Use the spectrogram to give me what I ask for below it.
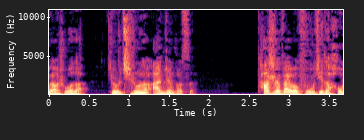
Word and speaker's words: Nginx: 在这里面，我必须要说一下 Nginx 的正确发音，它应该读成 Nginx，但我个人感觉 X 念起来太拗口，还是比较倾向于读作 Nginx，这也与 Unix、 Linux 的发音一致。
